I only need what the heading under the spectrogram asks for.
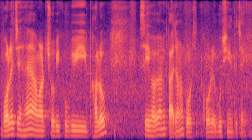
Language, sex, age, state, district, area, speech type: Bengali, male, 60+, West Bengal, Purulia, urban, spontaneous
